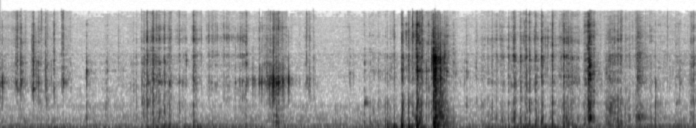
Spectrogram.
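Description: A utility knife scrapes and shaves crumbly pieces off a solid, dry orange bar of soap held in the hand. The result is a run of dry, bright, crackly scraping bursts with short grainy ticks between them, peaking in a louder rasp just before six seconds.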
